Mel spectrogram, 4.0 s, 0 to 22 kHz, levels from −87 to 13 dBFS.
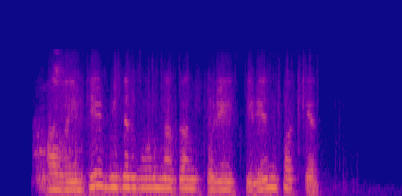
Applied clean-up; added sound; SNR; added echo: neural mask model RNNoise.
